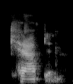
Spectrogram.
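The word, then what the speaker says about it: CAPTN: for example the spelling of Capt n is pronounced captain the Stars on the board are locations of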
